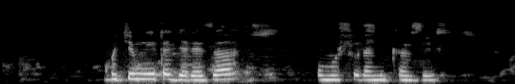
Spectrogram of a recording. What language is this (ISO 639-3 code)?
kin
